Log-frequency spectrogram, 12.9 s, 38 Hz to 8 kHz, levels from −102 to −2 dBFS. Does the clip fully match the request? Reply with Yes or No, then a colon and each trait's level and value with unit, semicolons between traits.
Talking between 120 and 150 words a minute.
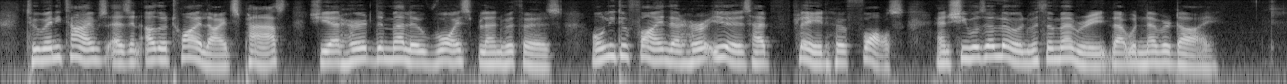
No: average, 175 wpm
